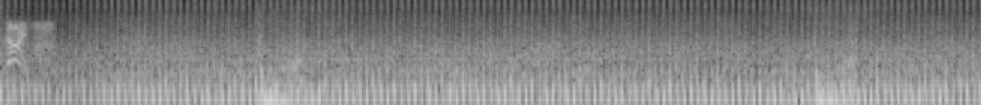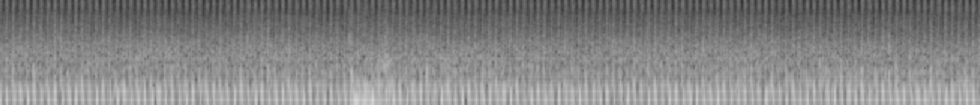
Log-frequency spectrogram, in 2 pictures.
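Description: A helicopter in the video game GTA V keeps up a continuous rotor and engine whir, steady and moderately loud, with a few faint thumps along the way.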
